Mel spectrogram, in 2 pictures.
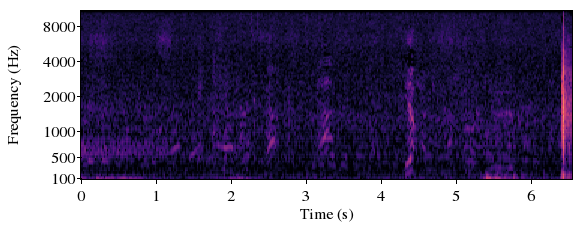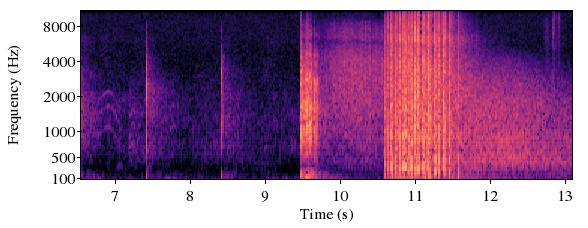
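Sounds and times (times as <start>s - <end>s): fireworks bangs: 6.4s - 6.8s, 9.4s - 13.0s
fireworks crackle: 9.5s - 13.0s
fireworks whoosh and hiss: 9.5s - 13.0s
rapid volley of sharp cracks: 9.5s - 13.0s.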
